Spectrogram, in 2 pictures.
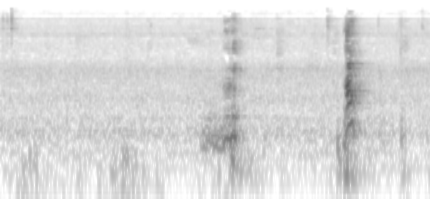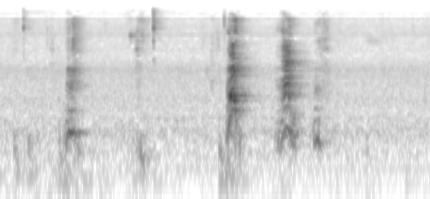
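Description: Young puppy play-barking: after a quiet start, five short yaps a second or so apart, the loudest near the end.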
